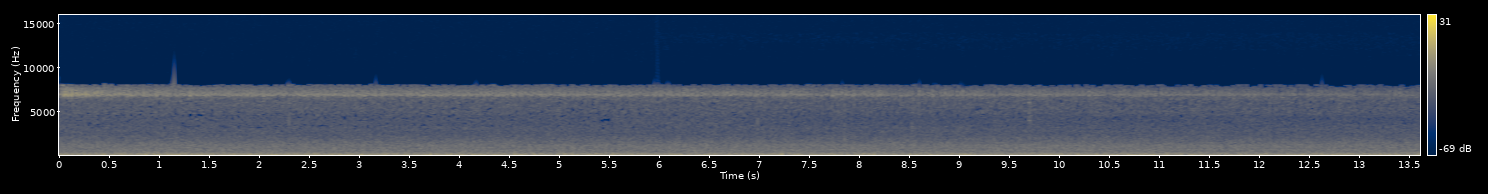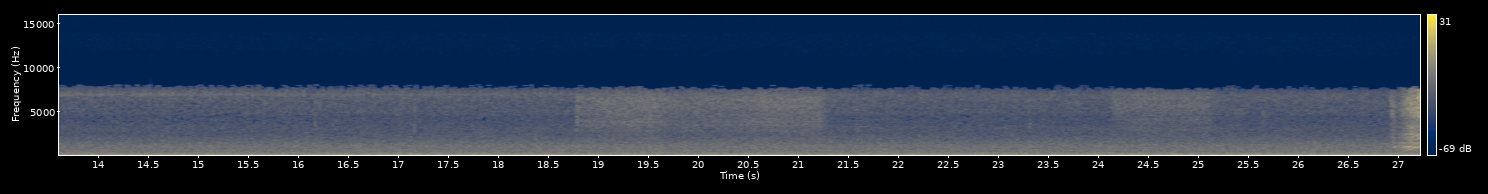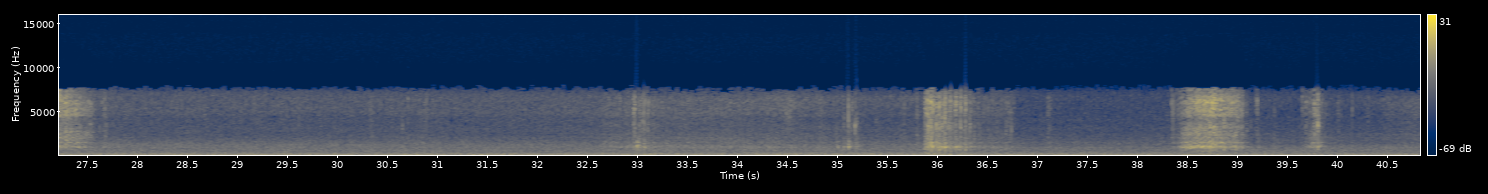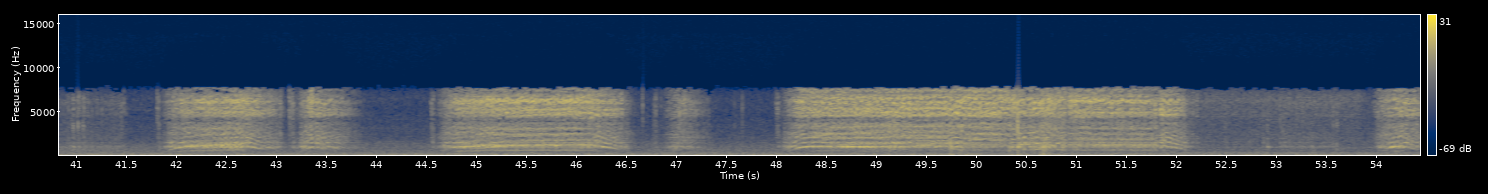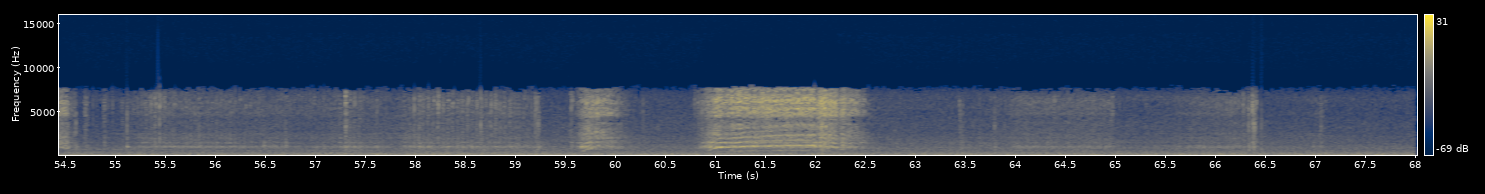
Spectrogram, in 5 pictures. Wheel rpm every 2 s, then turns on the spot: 0, 0, 0, 0, 0, 0, 0, 0, 0, 0, 0, 0, 0, 10, 0, 0, 10, 10, 10, 20, 20, 50, 90, 40, 130, 150, 20, 10, 20, 30, 70, 20, 10, 10.
32-40 52-58 64-66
